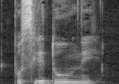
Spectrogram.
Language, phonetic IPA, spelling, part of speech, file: Ukrainian, [pɔsʲlʲiˈdɔu̯nei̯], послідовний, adjective, Uk-послідовний.ogg
- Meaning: 1. consecutive, sequential, successive 2. consequent 3. consistent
